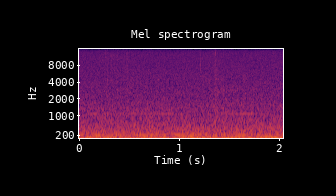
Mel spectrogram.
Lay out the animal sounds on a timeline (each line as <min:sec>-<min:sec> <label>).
0:01.3-0:02.0 American Robin (Turdus migratorius)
